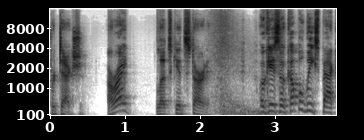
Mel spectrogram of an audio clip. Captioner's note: air whooshes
